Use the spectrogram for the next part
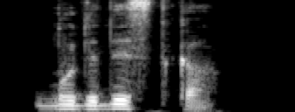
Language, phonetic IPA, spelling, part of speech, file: Polish, [budˈːɨstka], buddystka, noun, Pl-buddystka.ogg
